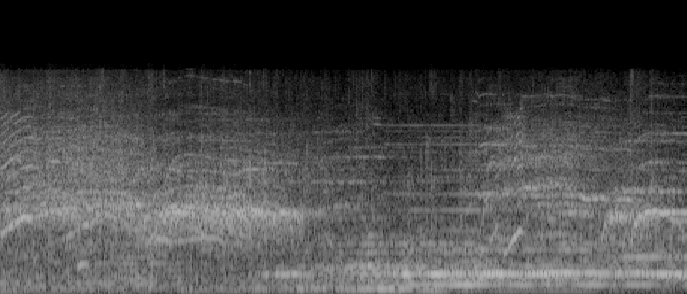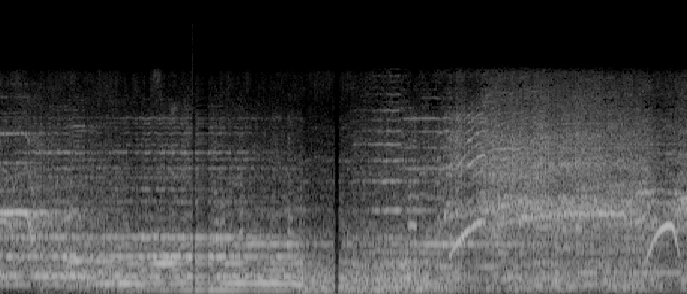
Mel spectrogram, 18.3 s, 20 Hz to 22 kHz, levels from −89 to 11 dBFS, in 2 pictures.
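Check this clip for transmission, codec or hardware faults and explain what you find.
There are three timing glitches, all in the back half, over an Opus-style call path whose audio tops out around 8 kHz.

The first is a short stall from a late packet at 11.72 to 11.78 s. A packet showed up late, the jitter buffer ran dry, and the receiver stretched the last bit of sound for about 30 ms before picking up exactly where it left off. Nothing's lost; you just hear a sound held a touch too long, with a faint buzzy smear.

Right after it, from 11.81 to 11.96 s, there's a call audio freeze. It's most likely packets being held up in transit, which left the buffer empty long enough that the receiver had to invent about 114 ms of audio. What you hear is the last sound carried on as a fading buzz or hiss. It never drops to silence. Then the audio resumes from the same spot, so a gap gets inserted rather than anything going missing.

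The second short stall from a late packet lands at 13.61 to 13.69 s. It's the same mechanism as the first, just longer, with about 55 ms of filled-in sound. You hear the same held, slightly buzzy tail here. Together these three events push the playout about 200 ms later than where it started.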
